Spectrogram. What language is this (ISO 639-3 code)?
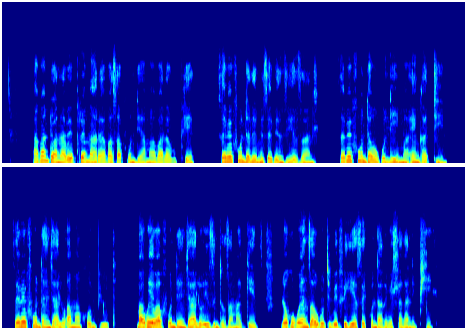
nde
